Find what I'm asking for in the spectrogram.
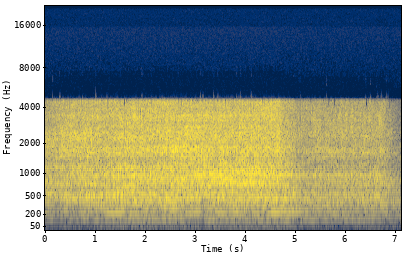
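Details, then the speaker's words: Scroll saw cutting an arc after relief cuts, with small pieces of wood breaking off: steady, even buzzing hum from the reciprocating blade with a rasp of wood being cut, no knocks or rattles; normal cutting. "as I cut through my Ark here the little pieces of wood are breaking off relieving the stretch on the"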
